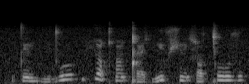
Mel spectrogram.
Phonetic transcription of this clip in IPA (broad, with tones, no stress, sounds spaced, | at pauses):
t ẽ˧ bʱ i˩ d o˥ | ç u˥˩ qʰ õ˧ ǃ æ˩ ɬ vʲ ũ˥ s ʃ ĩ˧ ɬ ɒ˩˥ ǀ o˥ z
